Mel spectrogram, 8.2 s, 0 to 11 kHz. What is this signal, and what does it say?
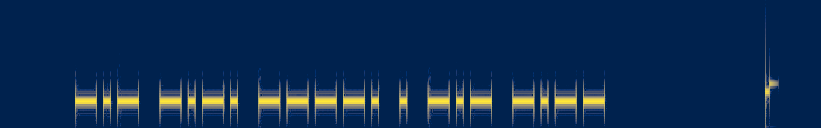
Morse code, heard as a keyed tone, about 17 wpm, 700 Hz. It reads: KC9EKY
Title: USA Call Signs - 6 Characters - 3x Character Spacing - 17wpm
